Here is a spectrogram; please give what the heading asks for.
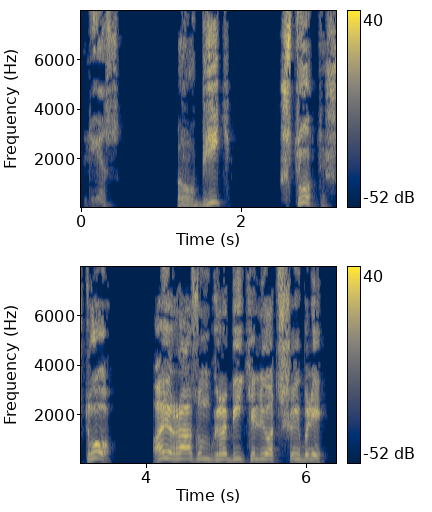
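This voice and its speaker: A man's voice: sits high, very animated, unhurried, no echo, studio quality, voice pushed up, heavily acted. A man reading an audiobook, voicing an exasperated older male captain who scolds a begging merchant. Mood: incredulous. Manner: scolding, incredulous.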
